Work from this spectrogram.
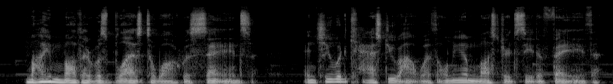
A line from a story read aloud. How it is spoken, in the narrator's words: I snapped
